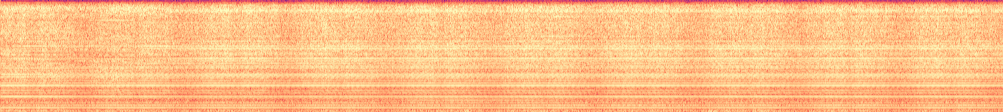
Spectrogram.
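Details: Ceiling fan: steady, loud electrical hum with a strong fixed tone and faint slow pulsing; the motor is humming abnormally, cause unknown.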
